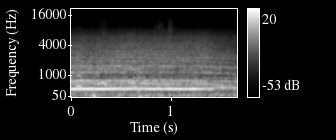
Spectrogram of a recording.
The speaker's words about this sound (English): Oh, I hear that train a-coming. It's coming around.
